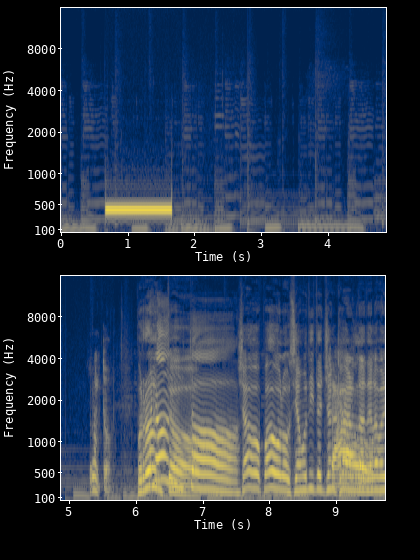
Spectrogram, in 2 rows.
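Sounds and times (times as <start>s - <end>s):
ringback tone of an outgoing phone call: 0.7s - 1.7s
speech: 5.3s - 9.7s.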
